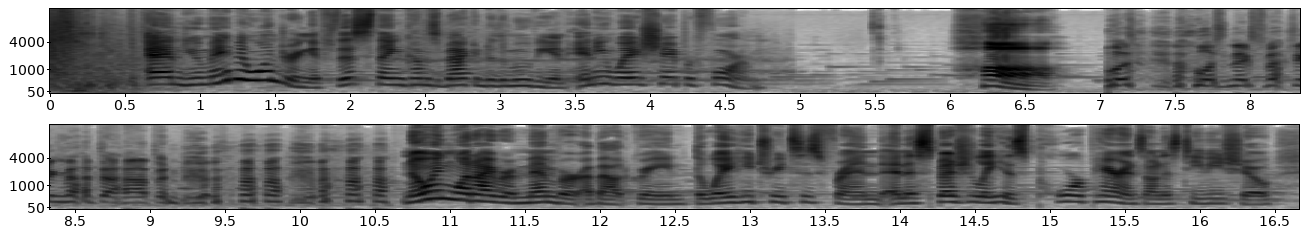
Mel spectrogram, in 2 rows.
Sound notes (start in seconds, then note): 5.8 flatly; 7.0 Green laughs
